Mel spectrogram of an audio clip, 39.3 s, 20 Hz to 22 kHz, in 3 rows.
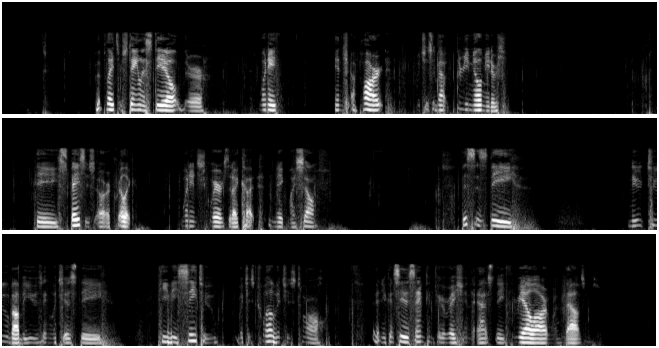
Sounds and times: Speech: 0:01.9 - 0:04.2, 0:05.1 - 0:05.6, 0:06.7 - 0:07.8, 0:08.4 - 0:10.1, 0:13.8 - 0:15.9, 0:16.7 - 0:19.8, 0:22.3 - 0:23.6, 0:25.7 - 0:28.4, 0:29.4 - 0:32.7, 0:33.6 - 0:38.2.

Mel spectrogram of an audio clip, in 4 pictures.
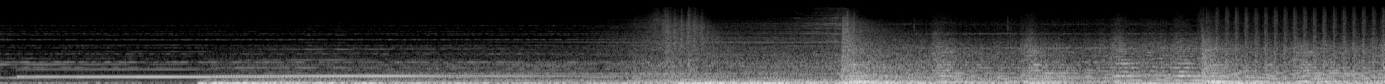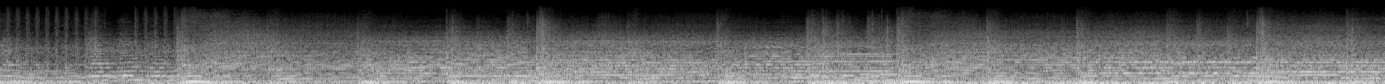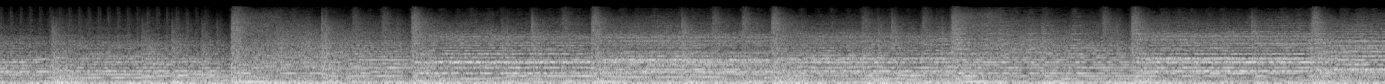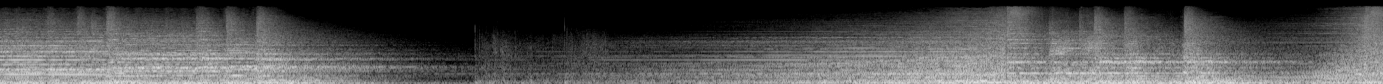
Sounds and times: Music: 0:00.0 - 0:55.3.

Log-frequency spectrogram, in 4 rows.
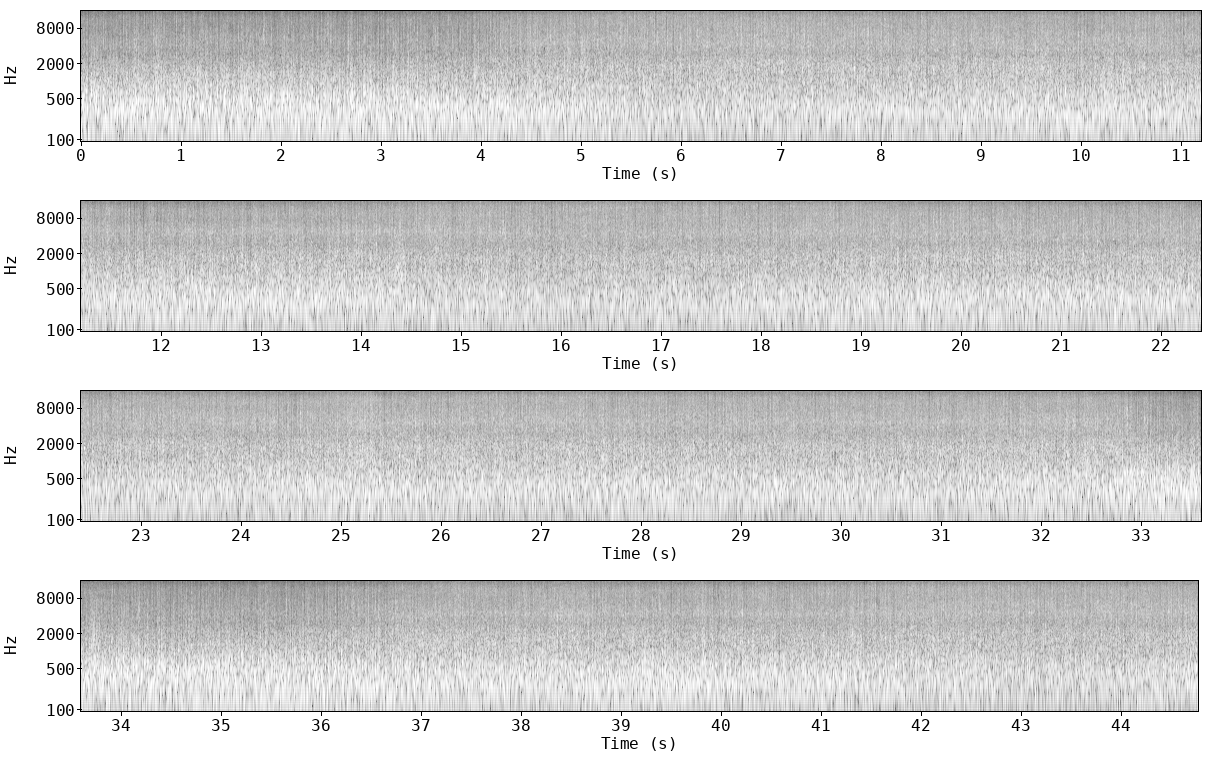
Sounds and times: Vehicle: 0:00.0 - 0:44.7.

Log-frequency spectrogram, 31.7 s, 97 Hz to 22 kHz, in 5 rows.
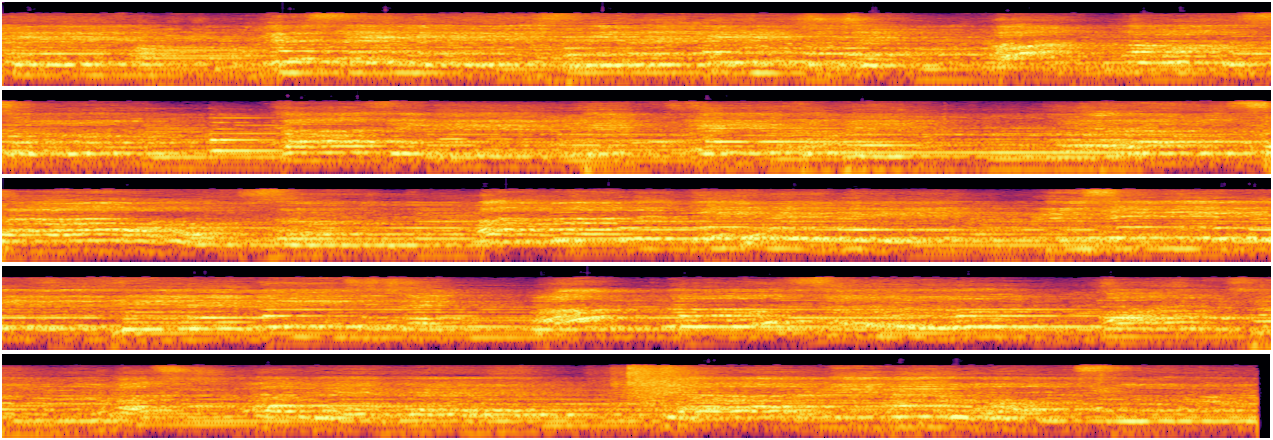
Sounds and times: Choir: 0:00.0 - 0:31.7.

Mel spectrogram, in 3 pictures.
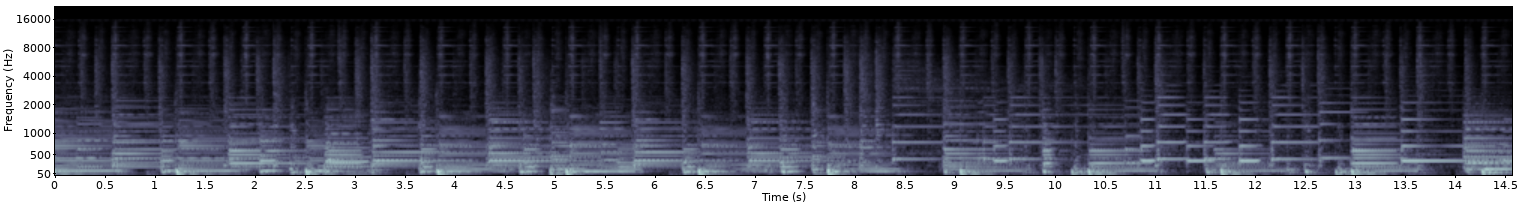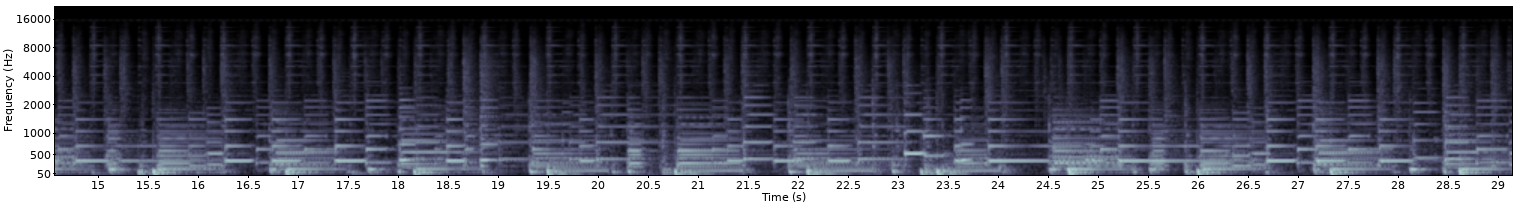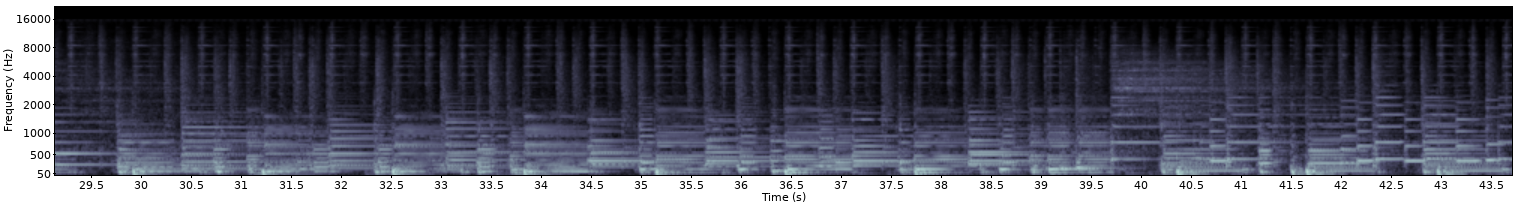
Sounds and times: Music: 0:00.0 - 0:43.7.

